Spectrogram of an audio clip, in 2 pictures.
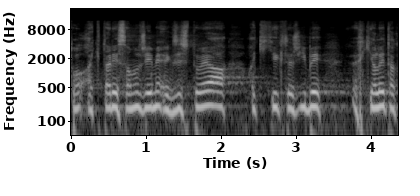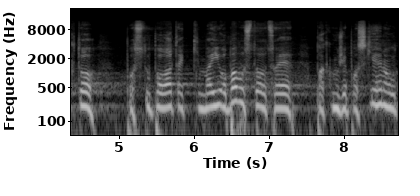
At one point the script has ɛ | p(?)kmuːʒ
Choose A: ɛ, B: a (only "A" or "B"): B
